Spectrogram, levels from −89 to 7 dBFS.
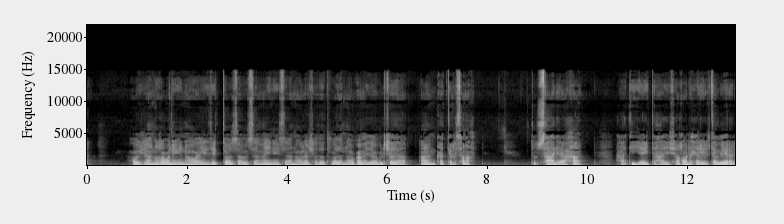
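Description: HE-AAC compression, throughout: treble rebuilt from copied lower bands turns s sounds gritty and metallic, nothing above 14.9 kHz, likely from a low bitrate around 24 kbps.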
